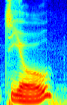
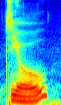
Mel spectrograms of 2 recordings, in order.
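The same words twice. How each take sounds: First: An o sound is heard between i and u. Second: The same.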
